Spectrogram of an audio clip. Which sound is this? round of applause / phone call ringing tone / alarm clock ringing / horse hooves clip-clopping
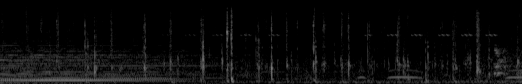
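horse hooves clip-clopping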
